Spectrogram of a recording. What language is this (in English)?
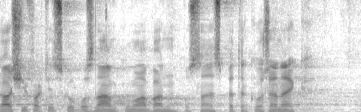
Czech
